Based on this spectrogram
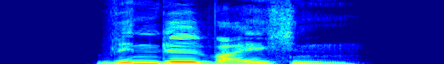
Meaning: inflection of windelweich: 1. strong genitive masculine/neuter singular 2. weak/mixed genitive/dative all-gender singular 3. strong/weak/mixed accusative masculine singular 4. strong dative plural
- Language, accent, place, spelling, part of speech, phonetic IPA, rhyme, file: German, Germany, Berlin, windelweichen, adjective, [ˈvɪndl̩ˈvaɪ̯çn̩], -aɪ̯çn̩, De-windelweichen.ogg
